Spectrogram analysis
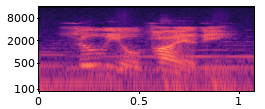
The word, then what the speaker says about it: filial piety: Travis himself follows a code similar to Bushido, consisting of respect, courage, integrity, duty, and how do you pronounce filial piety? Okay, Filial piety.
